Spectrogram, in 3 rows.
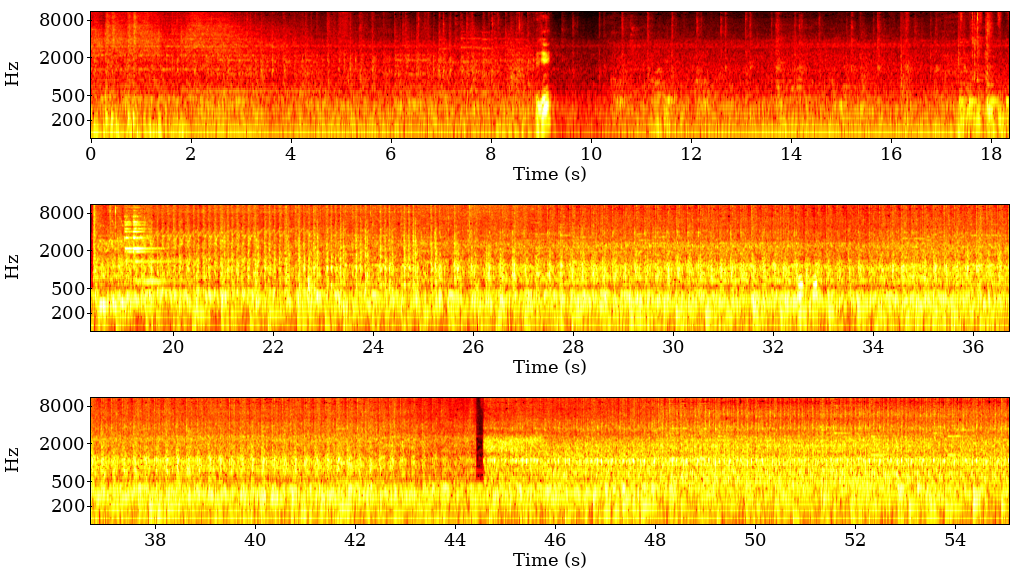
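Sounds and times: diesel engine starting and idling: 0.0s - 55.0s.

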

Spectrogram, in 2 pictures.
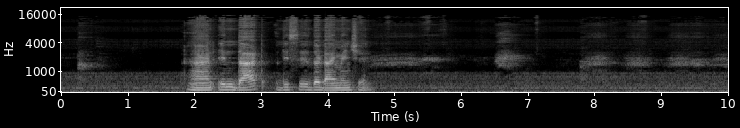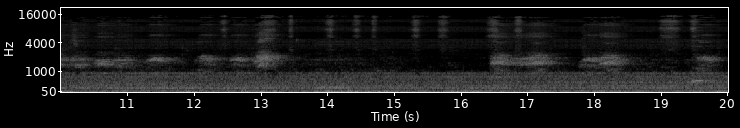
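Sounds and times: low background hum: 0.0s - 20.0s
pencil scratching on paper: 12.3s - 17.1s, 19.0s - 19.6s.

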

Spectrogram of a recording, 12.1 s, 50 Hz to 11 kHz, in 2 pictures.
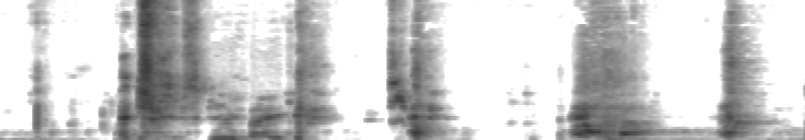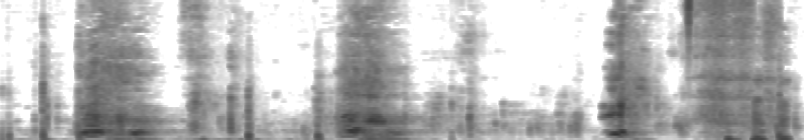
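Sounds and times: man sneezing: 0.9s - 1.5s, 6.6s - 7.3s.

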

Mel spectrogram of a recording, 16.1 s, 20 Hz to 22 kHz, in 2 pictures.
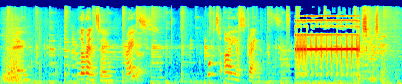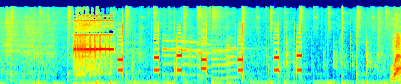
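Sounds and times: keypad beeps: 5.9s - 7.2s, 9.5s - 10.5s
phone alarm bell ringing: 5.9s - 7.2s, 9.5s - 10.5s.

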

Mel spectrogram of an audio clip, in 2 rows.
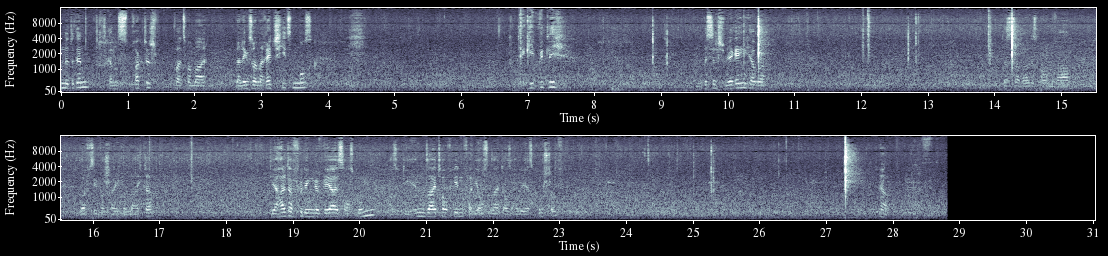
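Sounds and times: background hiss: 0.0s - 28.8s
outdoor background noise: 0.0s - 28.8s
faint clicks: 8.8s - 9.2s, 9.8s - 11.3s, 12.0s - 13.0s, 22.9s - 25.4s
tripod mount clicking: 8.8s - 9.2s, 27.2s - 27.5s.

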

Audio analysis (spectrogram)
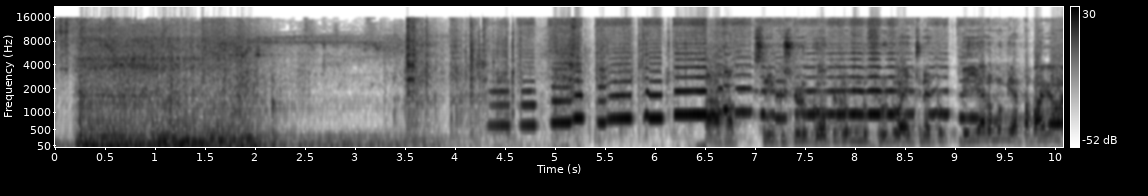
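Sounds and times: loud low boom: 0.0s - 3.8s
bamboo flute notes: 4.2s - 9.7s.

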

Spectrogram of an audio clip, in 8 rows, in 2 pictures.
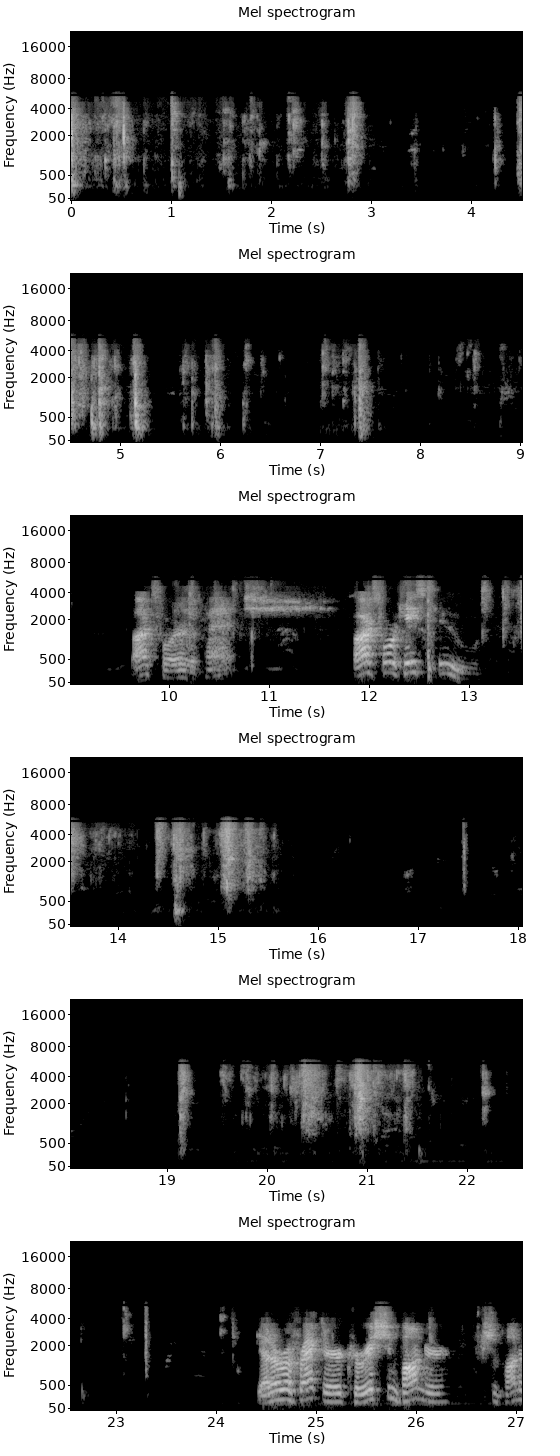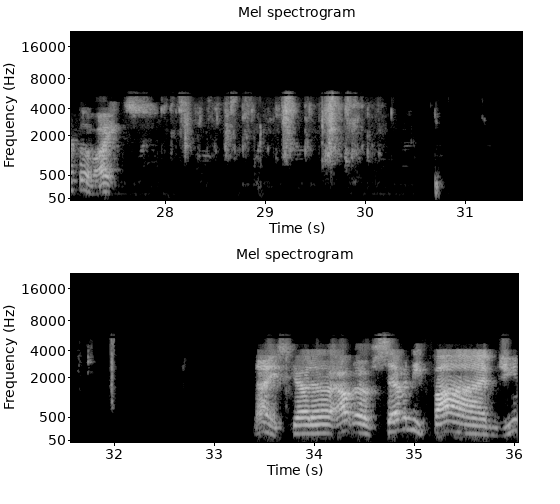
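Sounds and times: card packaging crinkling: 19.5s - 21.7s, 27.8s - 30.4s.

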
